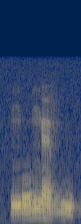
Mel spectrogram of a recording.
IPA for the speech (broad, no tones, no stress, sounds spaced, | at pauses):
ŋ o ŋ æ v u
